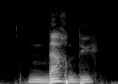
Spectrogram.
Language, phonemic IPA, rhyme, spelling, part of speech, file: French, /baʁ.by/, -y, barbu, adjective, Fr-barbu.ogg
- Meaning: bearded (possessing a beard)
